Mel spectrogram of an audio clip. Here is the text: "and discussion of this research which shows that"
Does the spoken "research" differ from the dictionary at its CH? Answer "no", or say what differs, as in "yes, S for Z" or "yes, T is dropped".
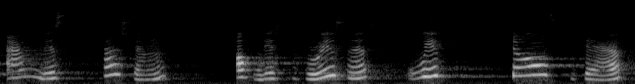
yes, S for CH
